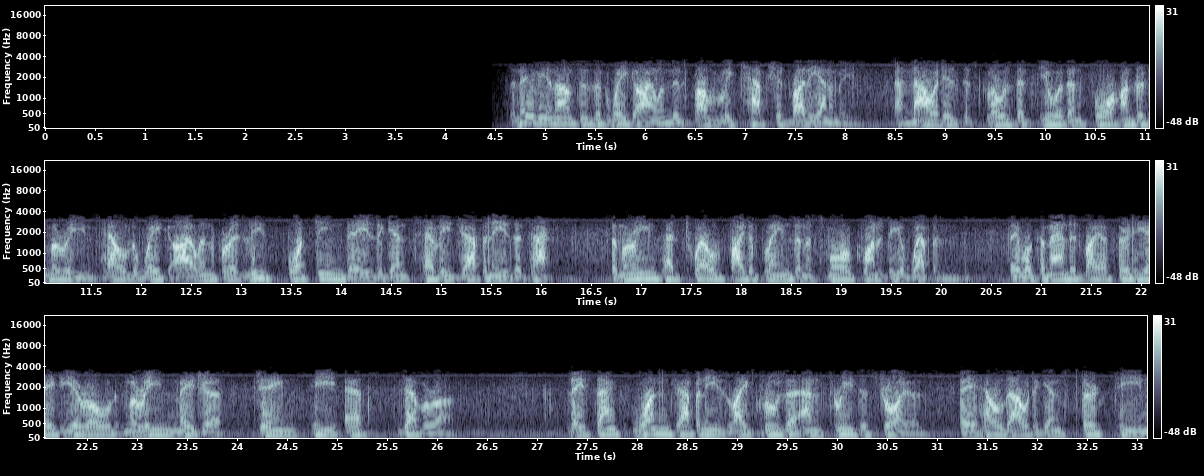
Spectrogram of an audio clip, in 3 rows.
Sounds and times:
Radio: 4.6s - 33.1s
Speech: 4.7s - 26.3s, 27.3s - 33.1s.

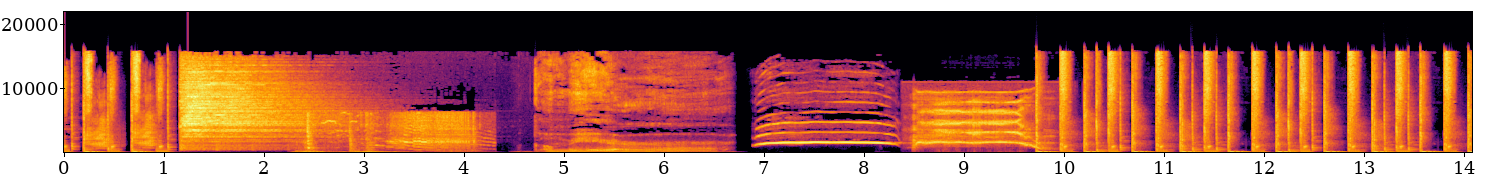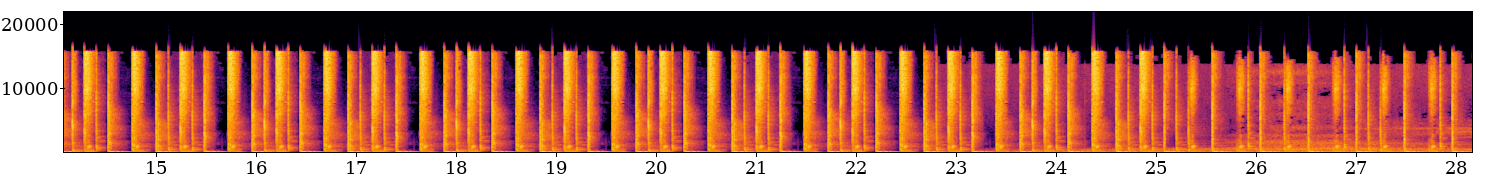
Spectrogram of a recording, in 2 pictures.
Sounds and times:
Music: 0.0s - 2.6s, 9.7s - 28.1s
Speech: 4.6s - 6.7s.

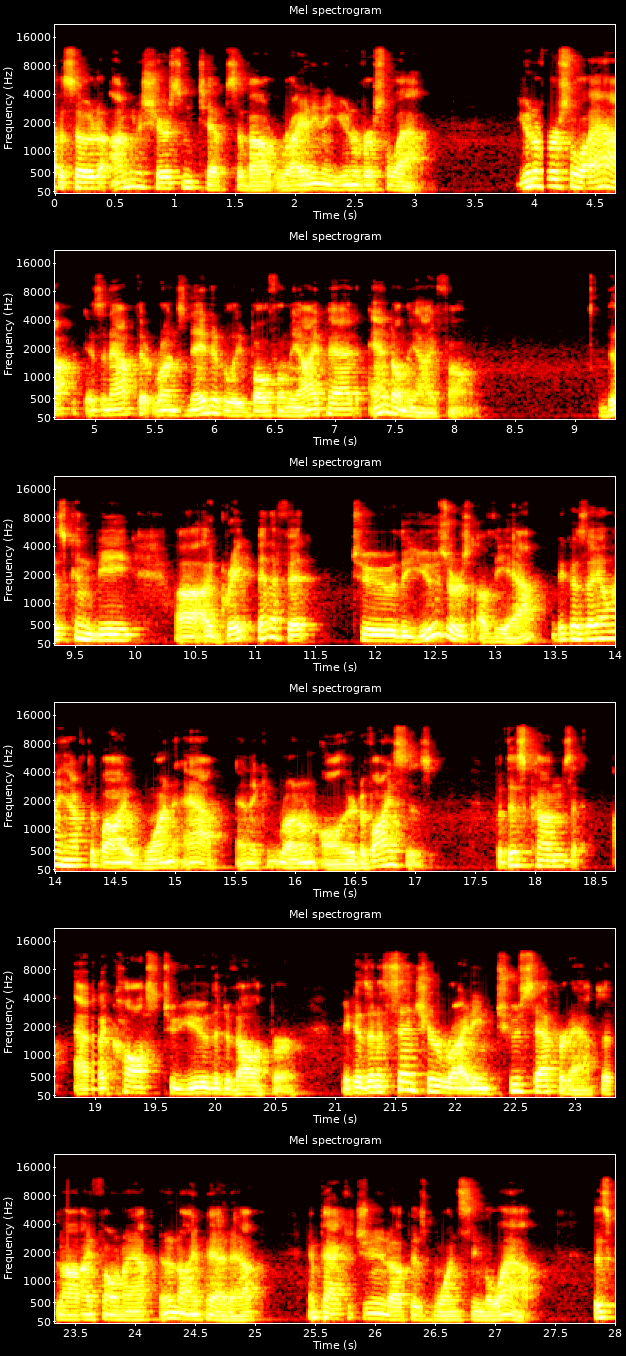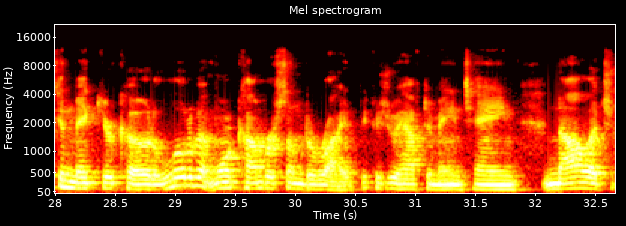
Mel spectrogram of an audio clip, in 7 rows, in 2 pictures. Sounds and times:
Speech: 0.0s - 3.2s, 3.9s - 8.2s, 9.2s - 32.6s.

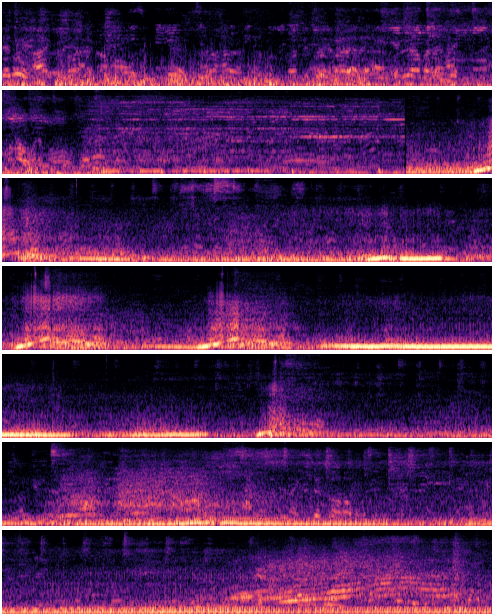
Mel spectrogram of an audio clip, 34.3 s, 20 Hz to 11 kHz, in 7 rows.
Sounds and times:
Speech: 0.0s - 6.6s, 27.2s - 34.3s
Music: 0.0s - 16.4s, 17.6s - 34.3s
Outside, urban or manmade: 0.0s - 34.3s
Race car, auto racing: 0.0s - 34.3s.

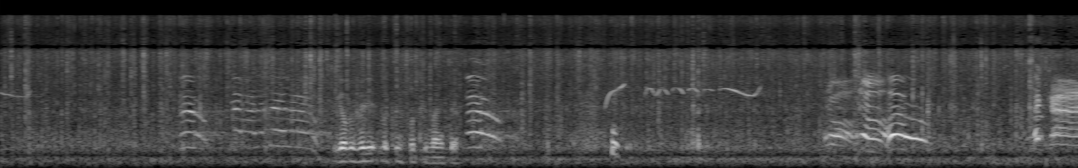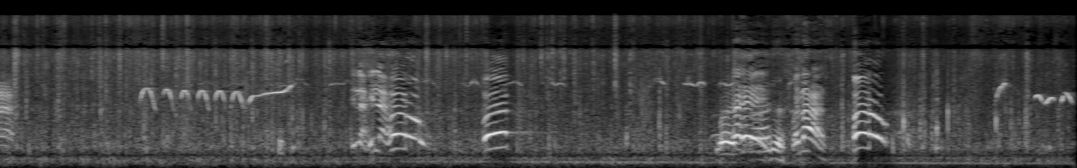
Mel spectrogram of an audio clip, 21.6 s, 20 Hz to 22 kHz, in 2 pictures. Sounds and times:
Speech: 1.8s - 5.2s, 14.2s - 16.1s, 17.9s - 19.7s.

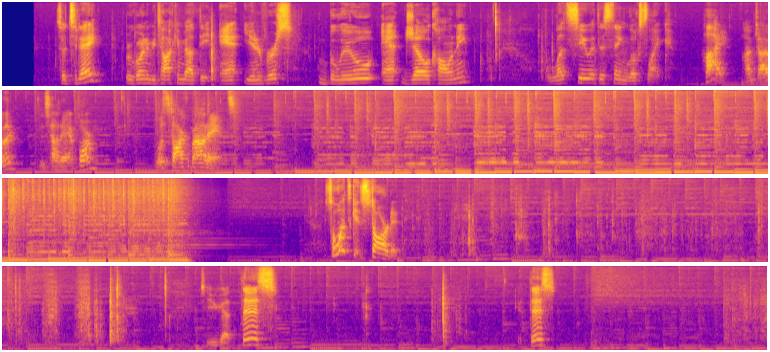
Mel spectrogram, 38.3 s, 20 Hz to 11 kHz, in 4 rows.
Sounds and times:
Speech: 0.7s - 5.9s, 6.8s - 10.8s, 11.5s - 12.6s, 23.2s - 24.2s, 31.2s - 32.2s, 35.2s - 35.7s
Music: 8.8s - 38.2s.

